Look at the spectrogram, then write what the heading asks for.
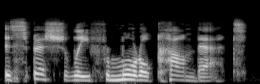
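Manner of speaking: ordinary delivery, nothing marked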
